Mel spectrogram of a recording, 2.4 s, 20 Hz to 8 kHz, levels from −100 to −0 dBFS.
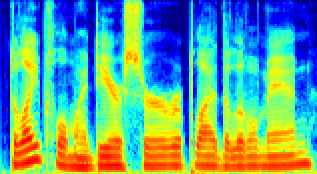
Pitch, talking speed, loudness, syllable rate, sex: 125 Hz, 200 wpm, -17 LUFS, 5.3 syllables/s, male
